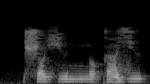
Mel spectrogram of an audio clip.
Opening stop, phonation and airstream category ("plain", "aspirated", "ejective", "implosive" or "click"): plain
